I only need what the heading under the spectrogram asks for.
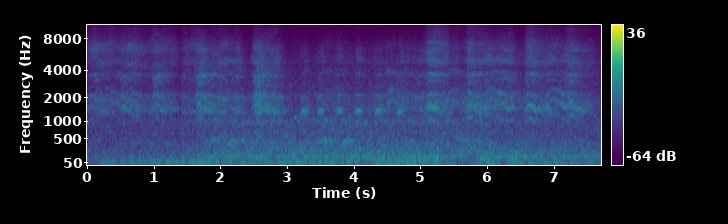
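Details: Lots of crows in Los Angeles give scattered rough caws, broken by a short run of quick, clearer clucking notes, all over a continuous low hum of background noise.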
